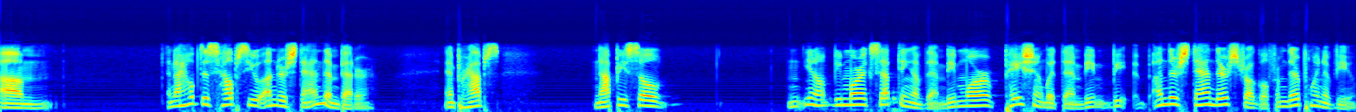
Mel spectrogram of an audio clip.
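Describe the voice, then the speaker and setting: A man's fairly high pitch with very wide pitch swings, a moderate pace and long, frequent pauses. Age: 40s. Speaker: podcast host. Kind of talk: solo monologue podcast. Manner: halting, many fillers and restarts.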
